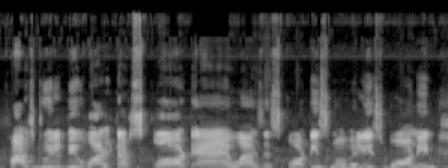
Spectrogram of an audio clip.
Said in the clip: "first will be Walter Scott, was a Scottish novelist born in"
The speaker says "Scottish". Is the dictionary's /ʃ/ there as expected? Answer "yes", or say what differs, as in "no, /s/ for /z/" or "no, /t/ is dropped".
no, /s/ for /ʃ/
